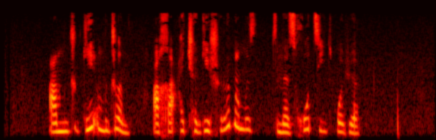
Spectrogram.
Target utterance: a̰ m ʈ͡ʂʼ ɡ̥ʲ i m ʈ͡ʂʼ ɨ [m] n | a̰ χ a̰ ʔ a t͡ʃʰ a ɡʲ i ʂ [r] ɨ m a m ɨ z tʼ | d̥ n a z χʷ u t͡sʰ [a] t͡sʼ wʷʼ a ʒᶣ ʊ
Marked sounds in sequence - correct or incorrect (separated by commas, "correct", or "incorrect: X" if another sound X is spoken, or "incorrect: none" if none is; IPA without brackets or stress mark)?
incorrect: none, correct, incorrect: i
